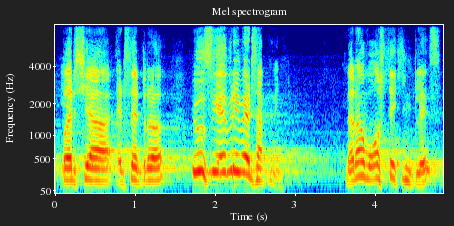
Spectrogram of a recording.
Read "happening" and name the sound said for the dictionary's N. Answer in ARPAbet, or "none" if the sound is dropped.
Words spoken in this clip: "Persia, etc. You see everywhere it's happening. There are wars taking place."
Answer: N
